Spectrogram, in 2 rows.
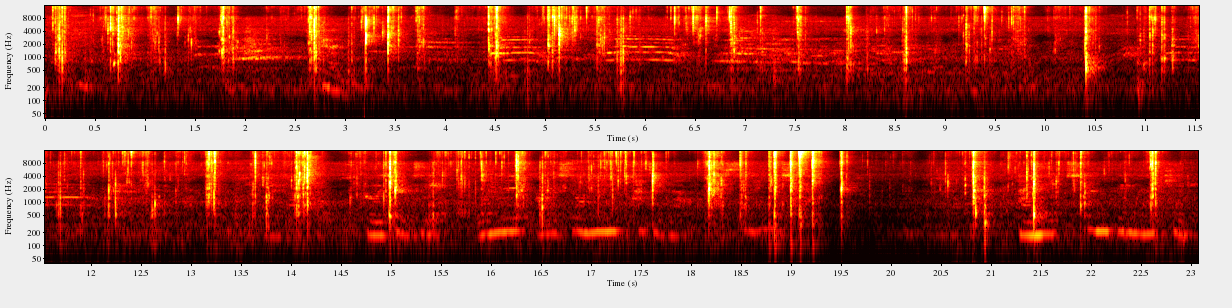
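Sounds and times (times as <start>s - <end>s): slime popping and clicking: 0.0s - 19.8s
faint voice: 1.4s - 9.7s.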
